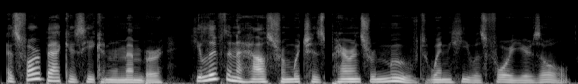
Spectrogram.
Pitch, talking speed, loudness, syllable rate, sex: 125 Hz, 240 wpm, -20 LUFS, 5.5 syllables/s, male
